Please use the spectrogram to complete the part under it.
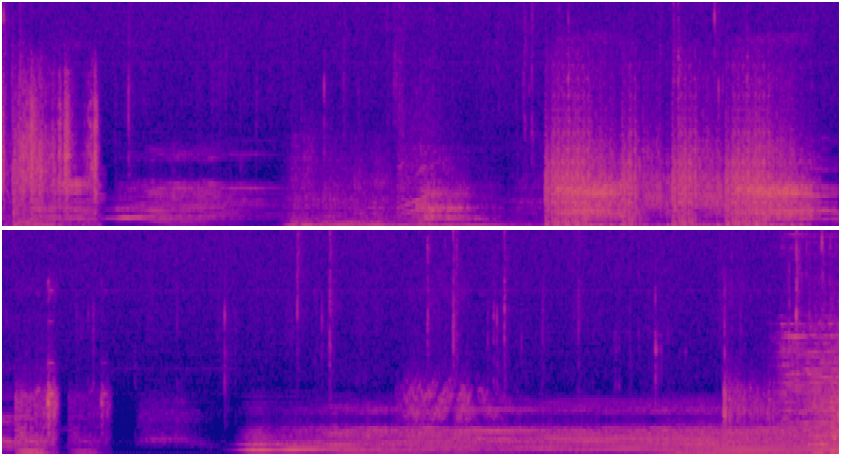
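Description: Video game music plays with steady low tones.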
